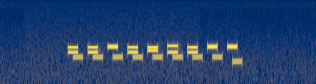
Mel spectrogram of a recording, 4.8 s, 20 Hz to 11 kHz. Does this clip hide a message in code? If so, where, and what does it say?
Yes: multi-frequency trunk signalling (R2, with the far end's replies) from 1.0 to 3.6 s, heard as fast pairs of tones, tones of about 150 ms. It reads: 440457400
